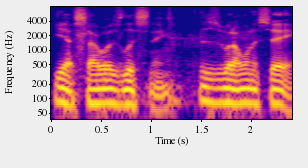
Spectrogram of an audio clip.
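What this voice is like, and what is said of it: Deep gravelly baritone impression. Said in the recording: “Why are you doing that voice? ... he kind of has this deep, gravelly baritone sort of thing.”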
